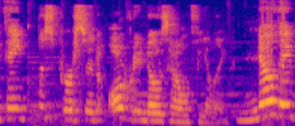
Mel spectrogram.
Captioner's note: low voice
